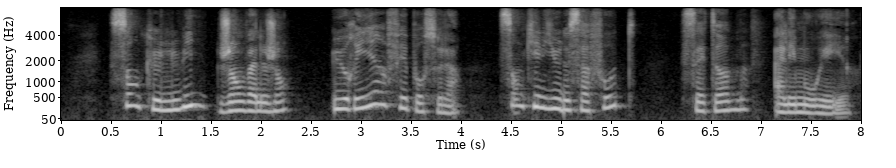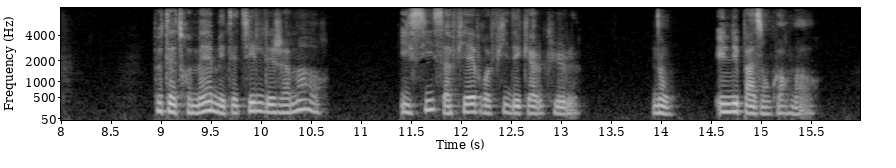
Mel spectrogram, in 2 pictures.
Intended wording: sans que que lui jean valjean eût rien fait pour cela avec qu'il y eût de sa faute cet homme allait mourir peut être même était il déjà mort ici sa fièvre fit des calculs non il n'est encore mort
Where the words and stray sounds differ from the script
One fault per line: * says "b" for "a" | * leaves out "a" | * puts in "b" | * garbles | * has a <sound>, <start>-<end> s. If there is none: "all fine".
* leaves out "que"
* says "sans" for "avec"
* puts in "pas"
